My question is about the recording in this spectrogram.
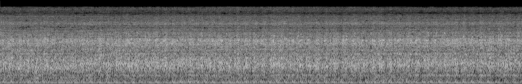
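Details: Honda Activa 125 scooter at steady idle with a fast, loose metallic chatter on top that is not fully even; the rattle is suspected to come from the clutch. Abnormal engine noise.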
